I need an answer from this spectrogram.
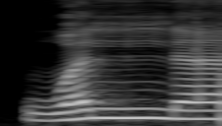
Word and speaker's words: ولا: واو لام زبر ول۔ آگے دیکھیے تو لام کے اوپر کیا ہے؟ بڑی مد اور ساتھ میں کھڑا زبر، تو کیسے اس کے ہجے کیے جائیں گے؟ لام مد کھڑی زبر لا، ولا۔ کلیئر ہو گیا؟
